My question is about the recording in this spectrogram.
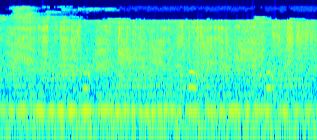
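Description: Zero Zero Robotics Falcon V-shaped twin-rotor drone hovering: a steady low propeller hum.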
